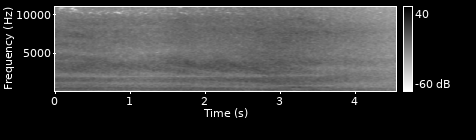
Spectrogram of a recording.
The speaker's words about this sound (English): Damn, that's a loud truck.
